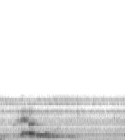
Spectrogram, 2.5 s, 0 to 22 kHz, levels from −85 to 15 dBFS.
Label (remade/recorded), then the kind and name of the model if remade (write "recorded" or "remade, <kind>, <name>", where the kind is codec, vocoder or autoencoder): remade, codec, ZipCodec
